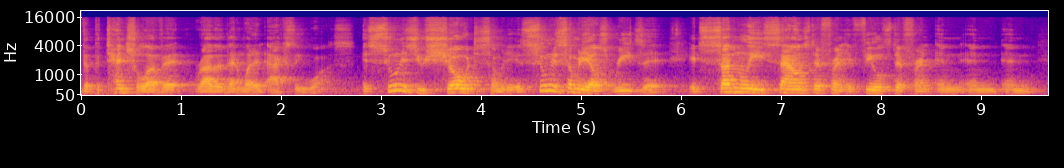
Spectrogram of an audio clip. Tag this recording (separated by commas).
Speech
